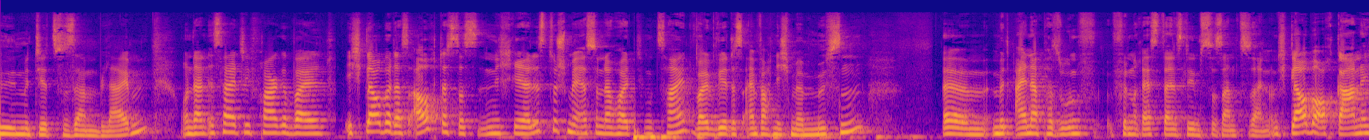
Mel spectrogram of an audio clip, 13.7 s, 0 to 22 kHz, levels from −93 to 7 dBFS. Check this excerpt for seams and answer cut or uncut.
cut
